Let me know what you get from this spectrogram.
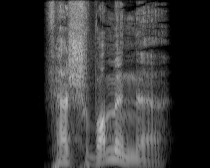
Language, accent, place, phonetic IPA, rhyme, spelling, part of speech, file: German, Germany, Berlin, [fɛɐ̯ˈʃvɔmənə], -ɔmənə, verschwommene, adjective, De-verschwommene.ogg
- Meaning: inflection of verschwommen: 1. strong/mixed nominative/accusative feminine singular 2. strong nominative/accusative plural 3. weak nominative all-gender singular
